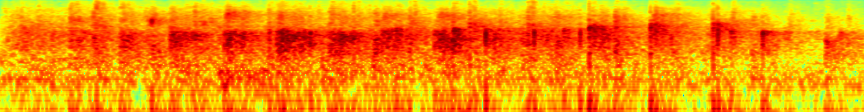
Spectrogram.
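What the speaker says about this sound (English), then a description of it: "Give them a warm round of applause." Audience applause fills an indoor public event, a dense, steady patter of many hands clapping at moderate distance, fading slightly toward the end.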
